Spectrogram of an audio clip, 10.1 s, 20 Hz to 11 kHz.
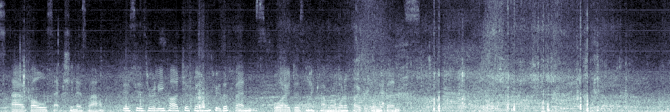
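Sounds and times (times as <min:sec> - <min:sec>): skateboard wheels rolling on concrete: 0:00.0 - 0:10.0
skateboard clacks: 0:01.5 - 0:03.6, 0:05.0 - 0:10.0.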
